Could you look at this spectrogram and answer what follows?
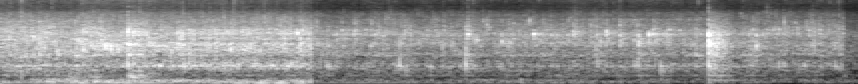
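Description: Onions fry in oil with curry leaves for sundakkai kuzhambu, giving a dense, close crackling sizzle that thins out after a moment, with a few stirring taps and scrapes.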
